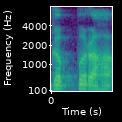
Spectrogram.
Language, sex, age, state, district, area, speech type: Marathi, male, 18-30, Maharashtra, Buldhana, urban, read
